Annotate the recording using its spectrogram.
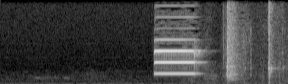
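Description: Shot timer's start beep: a single steady electronic tone lasting about a third of a second, a little over a second in. A short scuff follows right after it as the pistol is drawn from the holster.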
